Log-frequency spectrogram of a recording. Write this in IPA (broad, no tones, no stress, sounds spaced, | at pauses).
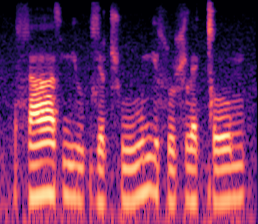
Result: ɬ aː s mʲ uː ʔ ʑ ɛ ʈ͡ʂʰ uː mʲ ɯ ɬ u ʂ l ɛ ǀ o m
